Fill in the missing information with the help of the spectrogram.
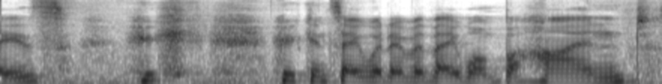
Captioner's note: laughs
